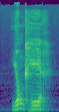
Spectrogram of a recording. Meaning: esquire, squire: 1. (honorific for a male untitled member of the nobility) 2. (the lowest rank in the peerage, below knight); 3. (a son of a nobleman; a yet unknighted young male nobleman)
- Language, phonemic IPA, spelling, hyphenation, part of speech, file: Dutch, /ˈjɔŋkˌɦeːr/, jonkheer, jonk‧heer, noun, Nl-jonkheer.ogg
